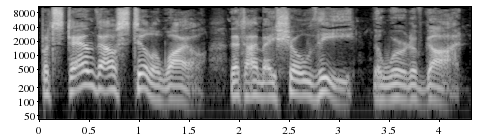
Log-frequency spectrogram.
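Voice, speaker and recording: An actor playing an authoritative, assured prophet in dramatized scripture, solemn, declamatory and deliberate. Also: male voice, medium pitch, very animated, fairly bright tone, exaggerated voice. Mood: assured, instructing. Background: background music.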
